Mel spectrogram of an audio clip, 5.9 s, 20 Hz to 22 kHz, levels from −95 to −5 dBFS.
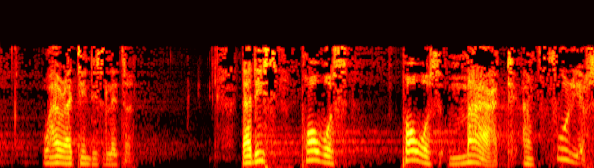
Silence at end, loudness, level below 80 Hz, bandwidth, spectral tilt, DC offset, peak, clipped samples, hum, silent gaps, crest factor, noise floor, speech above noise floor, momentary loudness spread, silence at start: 0 s; -28 LUFS; -64 dBFS; 7.4 kHz; -1.5 dB/octave; under 0.1%; -8 dBFS; under 0.1%; none; none; 22 dB; -68 dBFS; 40 dB; 12 LU; 0.15 s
